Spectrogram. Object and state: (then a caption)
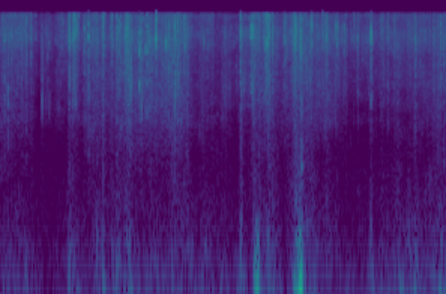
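Shredded paper strips. A bundle of thin pastel shredded paper strips is held in one hand and squeezed and crinkled with fingertips and short nails. The result is soft, continuous rustling and crinkling with bright, crackly detail and a sharper crunch near the four-second mark.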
